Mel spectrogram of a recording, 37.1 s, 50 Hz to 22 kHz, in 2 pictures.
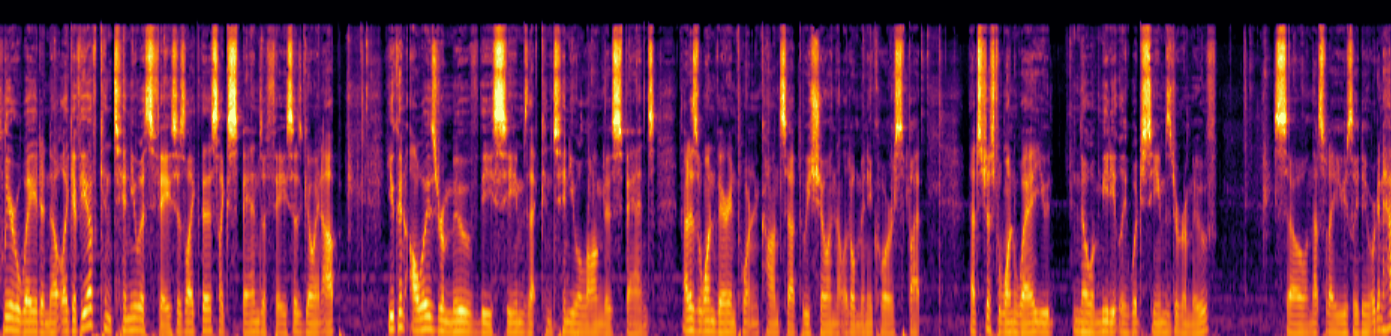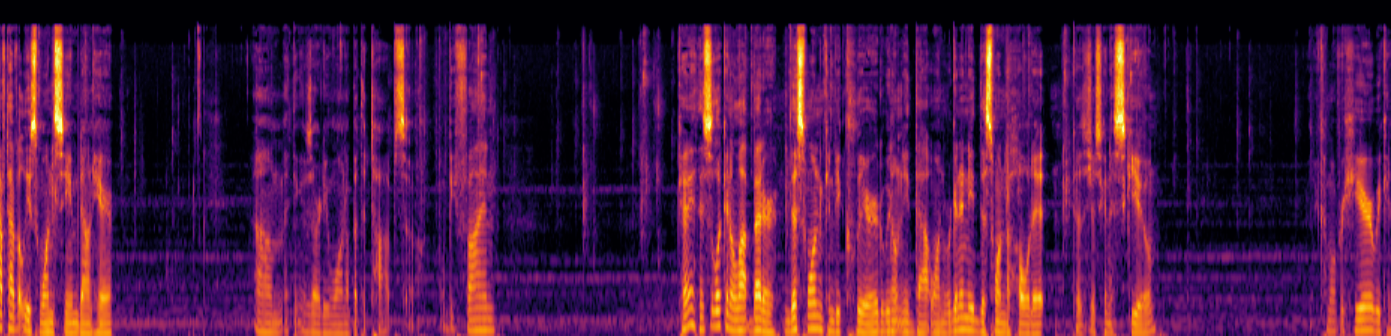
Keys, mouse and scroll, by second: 0.2 middle click, 0.7 shift+middle click, 1.1 alt+a, 1.6 Tab, 2.3 alt+click, 3.2 click, 3.6 shift+click, 4.6 Tab, 4.9 alt+a, 6.6 b, 7.8 ctrl+e, 9.0 middle click, 10.3 middle click, 10.9 middle click, 11.9 ctrl+e, 13.0 middle click, 14.3 shift+middle click, 14.9 middle click, 15.8 middle click, 16.5 click, 16.8 ctrl+e, 17.9 middle click, 18.5 middle click, 19.0 click, 19.2 ctrl+e, 20.1 middle click, 21.1 middle click, 22.4 middle click, 23.0 middle click, 23.5 middle click, 23.9 middle click, 24.2 shift+middle click, 24.4 middle click, 25.0 alt+a, 25.1 middle click, 25.9 middle click, 26.8 middle click, 27.1 ctrl+s, 27.5 middle click, 28.4 click, 28.7 middle click, 29.0 ctrl+e, 31.7 click, 32.2 ctrl+e, 32.9 ctrl+z, 33.0 middle click, 33.7 alt+a, 33.8 middle click, 35.0 middle click, 35.8 middle click, 36.2 middle click, 36.5 middle click.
